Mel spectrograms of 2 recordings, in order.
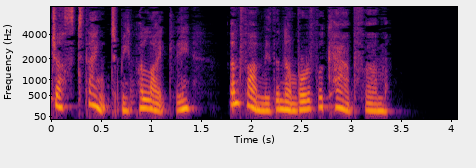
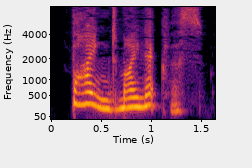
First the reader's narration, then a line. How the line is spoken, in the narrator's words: exclaim in exasperation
